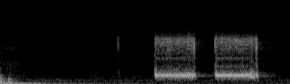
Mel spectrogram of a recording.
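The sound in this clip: Phone call ringing out: two loud, even ringback tones, each lasting about half a second, follow a quieter stretch of background sound.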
